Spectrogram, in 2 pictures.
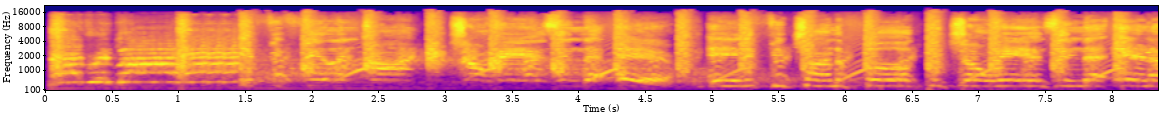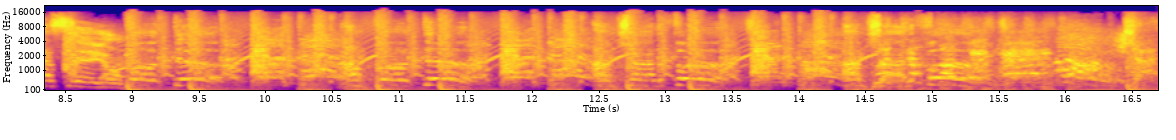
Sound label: bass music system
